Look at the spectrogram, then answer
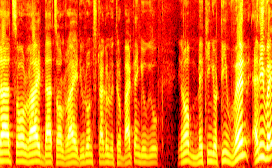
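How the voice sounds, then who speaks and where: A man with an Indian accent on a very clean recording, silent background. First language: Hindi. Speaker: sports journalist. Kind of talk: interview.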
